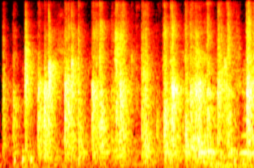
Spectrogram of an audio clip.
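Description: A small group applauds three CM primary-school pupils about to play the first round of a guessing game, dense overlapping claps rattling steadily for a few seconds, loud, with no voices on top.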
